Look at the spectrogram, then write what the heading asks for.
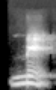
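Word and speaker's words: nez: Kemudian ada ne, ya. Ini dibacanya ne karena Z-nya tidak kita baca.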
